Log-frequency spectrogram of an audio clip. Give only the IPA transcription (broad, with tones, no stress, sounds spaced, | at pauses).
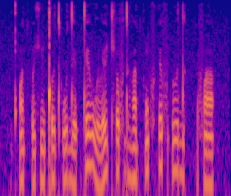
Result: qʼ ũ˨ t͡sʼ ə˨ ç ẽ˨ ǃ ɯ˨ tʼ u˨ d e˩ ʔ t e˥ v ɯ˩ l e˥ cʰ ə˦ f dʱ ã˦ t͡sʼ ũ˥ f h e˥ f ʔ ɯ˦ d | f ã˨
